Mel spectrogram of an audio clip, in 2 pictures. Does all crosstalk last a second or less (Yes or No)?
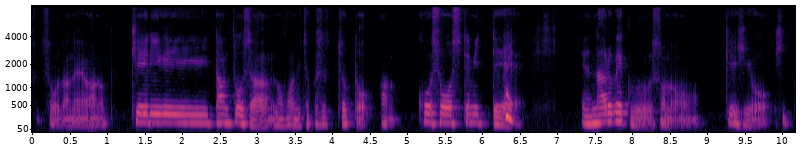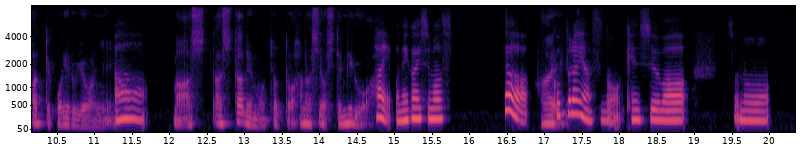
Yes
